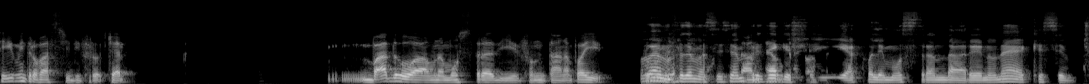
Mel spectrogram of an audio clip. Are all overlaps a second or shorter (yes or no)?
no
